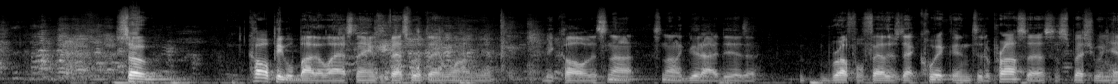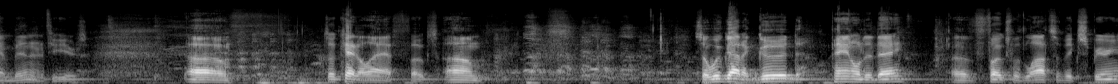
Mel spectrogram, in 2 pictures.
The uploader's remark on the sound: at the 34th Freeedom From Bondage Conference in Aberdeen NC in 2023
